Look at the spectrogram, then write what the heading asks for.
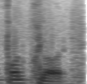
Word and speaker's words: folklore: Tú sabes que que la palabra folklore, que se escribe folklore y se pronuncia folklore, eh, implica el conocimiento natural de los pueblos.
